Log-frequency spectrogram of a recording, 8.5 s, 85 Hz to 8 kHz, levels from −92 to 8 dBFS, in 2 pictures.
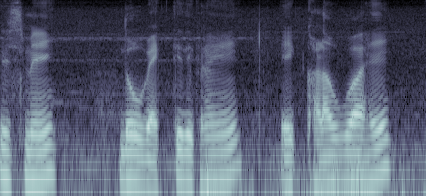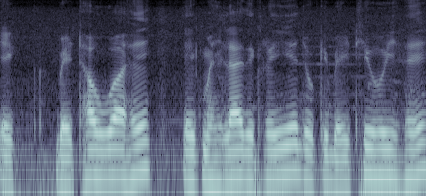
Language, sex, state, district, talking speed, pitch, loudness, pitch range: Hindi, male, Uttar Pradesh, Jalaun, 170 wpm, 115 Hz, -18 LUFS, 105-125 Hz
